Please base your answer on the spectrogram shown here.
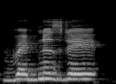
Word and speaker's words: Wednesday: Monday, Tuesday, Wednesday, Wednesday, Wednesday. The D is silent here.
